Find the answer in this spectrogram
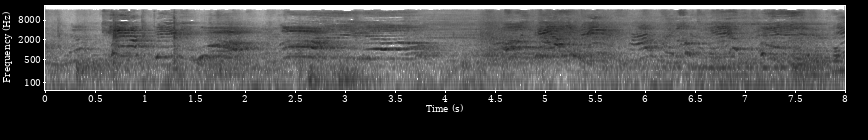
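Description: Many children's voices chattering and calling out at once, a steady hubbub of kids at play in a large indoor room.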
